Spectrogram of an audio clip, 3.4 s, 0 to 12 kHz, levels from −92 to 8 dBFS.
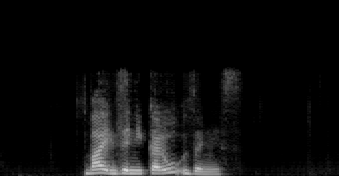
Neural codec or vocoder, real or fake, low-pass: codec, 16 kHz, 0.5 kbps, X-Codec, WavLM features, trained on Multilingual LibriSpeech; fake; 7.2 kHz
